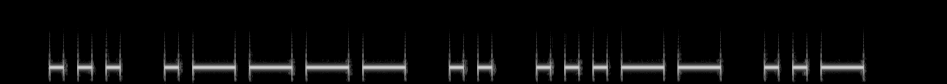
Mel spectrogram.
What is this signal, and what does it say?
Morse code, heard as a keyed tone, about 8 wpm, 800 Hz. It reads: S1I3U
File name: LEZIONI / 5 LBVC / 5 L 8wpm 2831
